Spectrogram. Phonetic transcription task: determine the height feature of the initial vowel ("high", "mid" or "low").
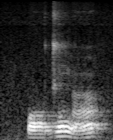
mid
